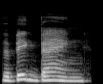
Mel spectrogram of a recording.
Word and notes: big bang: American English

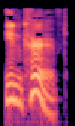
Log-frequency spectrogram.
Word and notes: incurved: British English

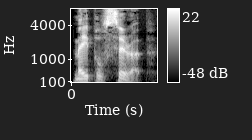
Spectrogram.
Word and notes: maple syrup: British English

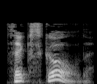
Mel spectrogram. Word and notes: thick-skulled: British English

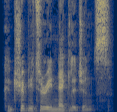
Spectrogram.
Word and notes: contributory negligence: British English

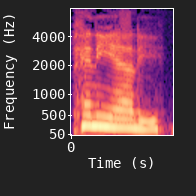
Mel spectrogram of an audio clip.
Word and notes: penny ante: American English

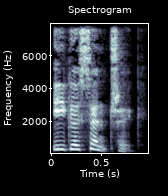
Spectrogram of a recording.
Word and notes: egocentric: British English

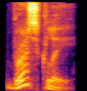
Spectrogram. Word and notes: brusquely: British English

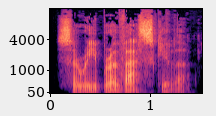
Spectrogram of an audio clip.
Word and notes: cerebrovascular: British English

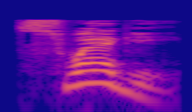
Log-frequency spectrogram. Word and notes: swaggie: British English

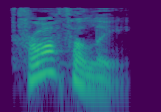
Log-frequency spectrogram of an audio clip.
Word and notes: frothily: British English

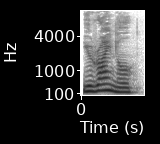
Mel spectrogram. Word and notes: urinal: British English

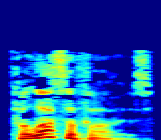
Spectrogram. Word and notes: philosophise: British English

